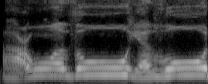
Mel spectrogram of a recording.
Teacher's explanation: Huruf dzal yang berharakat dahnya maka dia muncul huruf baru yaitu wau. Jadi dzunya malah panjang harusnya dibaca pendek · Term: isybaul harakah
